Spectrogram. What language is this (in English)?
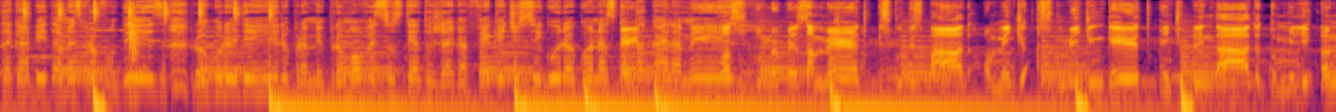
Portuguese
